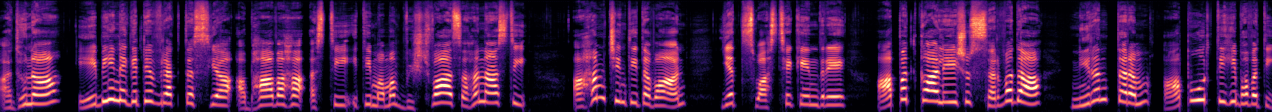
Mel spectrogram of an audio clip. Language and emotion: Sanskrit, surprised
